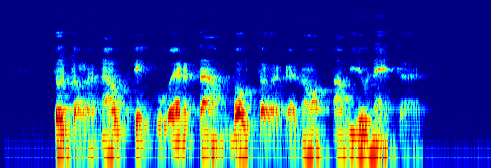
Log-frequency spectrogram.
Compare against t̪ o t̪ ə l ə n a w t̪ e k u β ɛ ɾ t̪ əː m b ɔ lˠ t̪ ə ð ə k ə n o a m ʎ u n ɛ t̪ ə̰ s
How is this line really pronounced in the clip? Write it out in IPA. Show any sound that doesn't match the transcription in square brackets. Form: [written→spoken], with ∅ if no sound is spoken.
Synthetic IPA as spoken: t̪ o t̪ ə l ə n a w t̪ e k u β ɛ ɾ t̪ əː m b ɔ lˠ t̪ ə ð ə k ə n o [a→ə] m ʎ u n ɛ t̪ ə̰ s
